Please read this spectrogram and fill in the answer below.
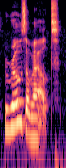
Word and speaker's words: Roosevelt: you pronounce that right I've checked the audio pronunciation for that name too it's Roosevelt so in 1939 Einstein and physicist Leo zelot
